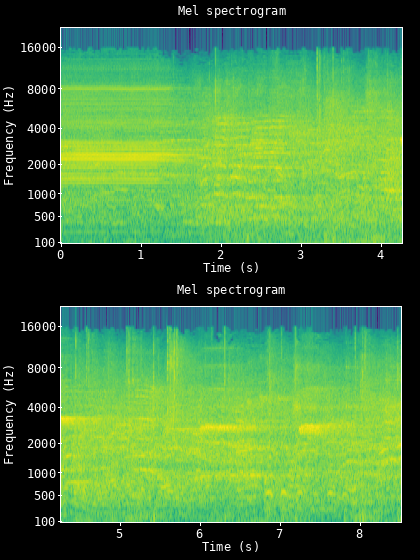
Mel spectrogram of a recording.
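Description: Echoing volleyball gym: a long shrill tone for the first second and a half, then several short referee whistle blasts from the courts. Volleyballs smack and bounce throughout, over steady crowd and player chatter.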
